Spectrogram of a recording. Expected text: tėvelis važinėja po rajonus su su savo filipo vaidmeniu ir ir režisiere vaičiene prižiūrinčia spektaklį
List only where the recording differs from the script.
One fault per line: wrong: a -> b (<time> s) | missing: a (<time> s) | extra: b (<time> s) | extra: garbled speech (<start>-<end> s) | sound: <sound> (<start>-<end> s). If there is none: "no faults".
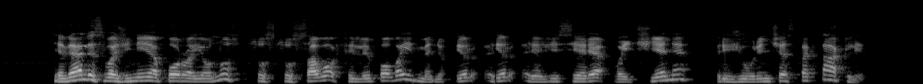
no faults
